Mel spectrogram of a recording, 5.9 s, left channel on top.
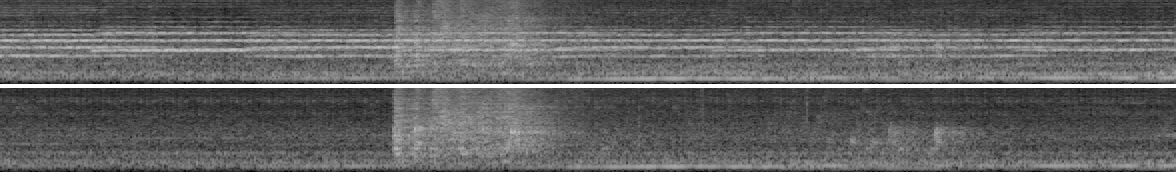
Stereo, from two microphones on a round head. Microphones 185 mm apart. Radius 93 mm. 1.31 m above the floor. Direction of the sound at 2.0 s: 85° right.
